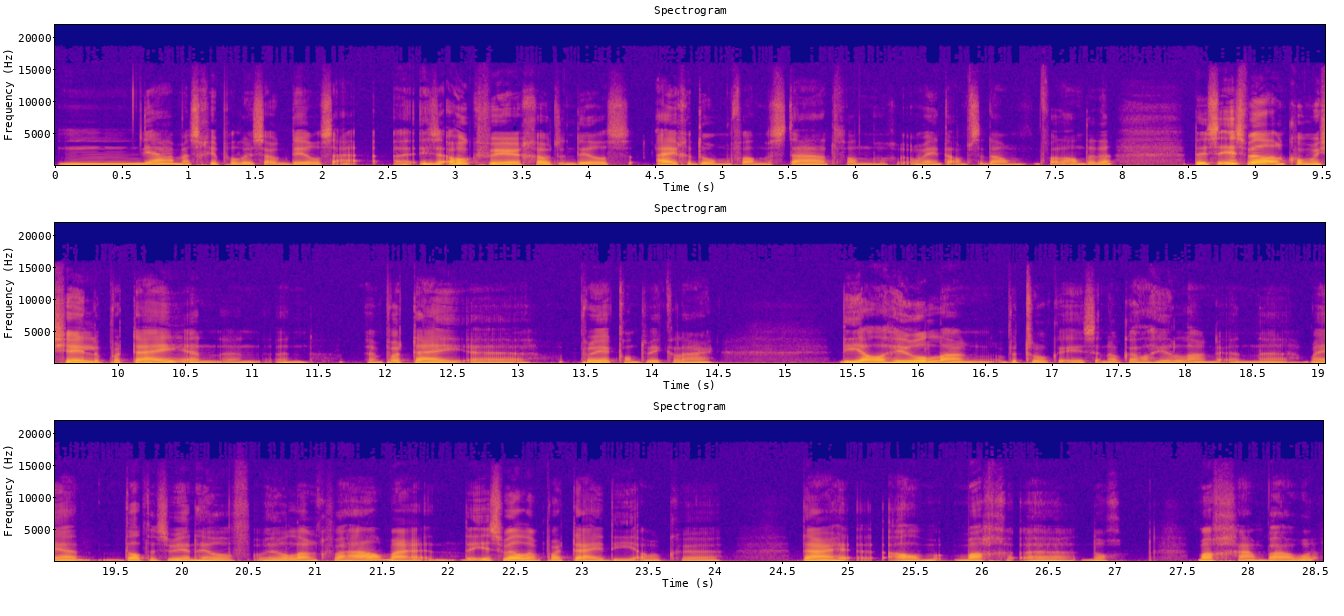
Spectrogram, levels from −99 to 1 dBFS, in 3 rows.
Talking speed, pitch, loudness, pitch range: 155 wpm, 150 Hz, -22 LUFS, 135-165 Hz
